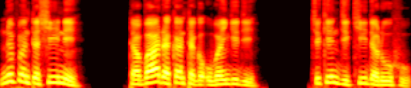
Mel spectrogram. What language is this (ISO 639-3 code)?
hau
